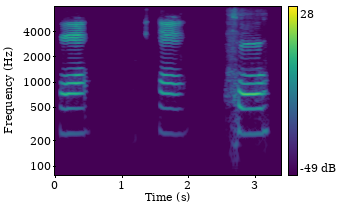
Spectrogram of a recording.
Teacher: खौ क्योंकि मोटे पढ़े जाने वाले हुरूफ में से, इसलिए हम मोटा पढ़ रहे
